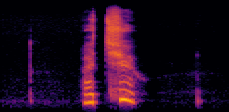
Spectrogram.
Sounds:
Sneeze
